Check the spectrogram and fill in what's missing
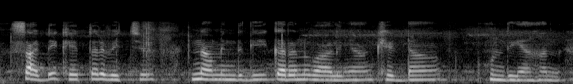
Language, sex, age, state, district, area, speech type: Punjabi, female, 18-30, Punjab, Fatehgarh Sahib, rural, spontaneous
